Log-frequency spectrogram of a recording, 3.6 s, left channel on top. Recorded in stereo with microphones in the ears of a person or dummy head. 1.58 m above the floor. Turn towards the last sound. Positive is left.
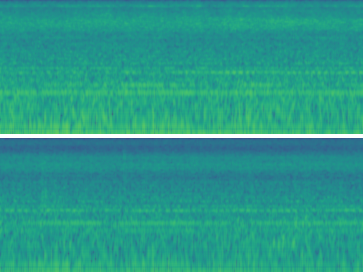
No sound to turn to.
